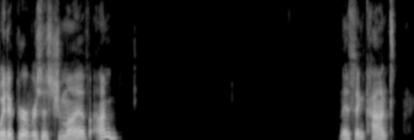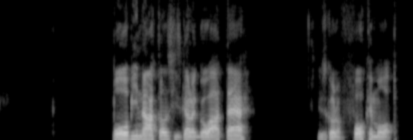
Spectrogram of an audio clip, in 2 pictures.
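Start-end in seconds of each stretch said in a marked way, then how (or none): 1.2-10.0 iffy, put-on attempt at an Australian accent. Predicting a fight result, then slipping into a put-on Australian accent. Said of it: "I don't know if that's a good Aussie accent".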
